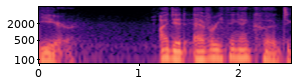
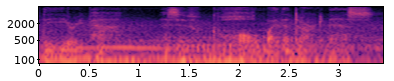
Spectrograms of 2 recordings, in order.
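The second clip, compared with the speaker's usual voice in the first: hushed, breathy whisper; eerie whisper; 3 semitones lower, 7 dB quieter than usual. Acted. Narrating being drawn down the eerie path, whispered. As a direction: breathe it like the dark is listening.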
